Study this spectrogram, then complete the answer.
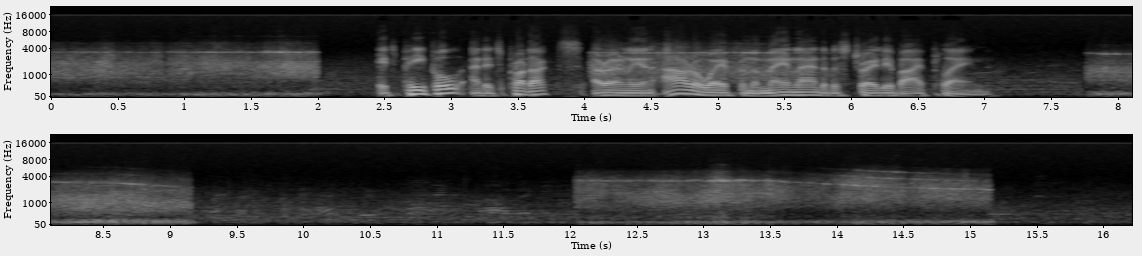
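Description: A jet airliner roars as it comes in to land.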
